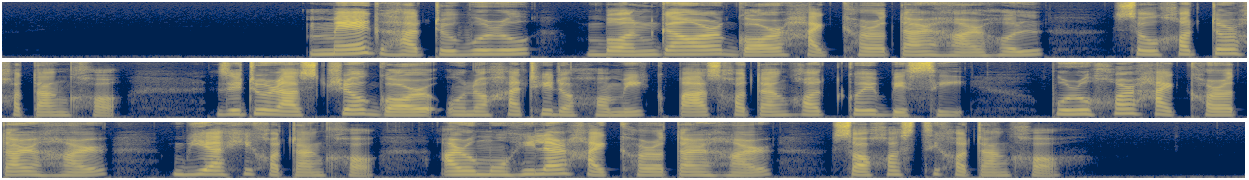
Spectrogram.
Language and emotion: Assamese, neutral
